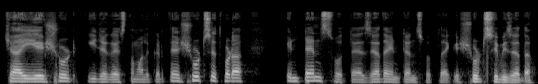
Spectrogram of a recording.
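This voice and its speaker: A man's voice: mid-range voice, a little fast, dry recording. Man teaching grammar, dry sound. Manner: explains step by step, checks often if students follow. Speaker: English teacher. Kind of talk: online class explanation.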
